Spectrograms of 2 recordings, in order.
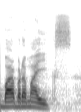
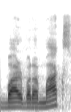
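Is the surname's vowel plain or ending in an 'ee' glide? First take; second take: glide; plain. First: The surname's vowel ends in an 'ee' glide. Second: The surname's vowel is plain, with no glide. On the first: "tem que pronunciar o I mesmo" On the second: "não se pronuncia o I"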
